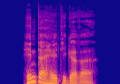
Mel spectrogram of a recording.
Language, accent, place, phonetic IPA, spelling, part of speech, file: German, Germany, Berlin, [ˈhɪntɐˌhɛltɪɡəʁə], hinterhältigere, adjective, De-hinterhältigere.ogg
- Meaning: inflection of hinterhältig: 1. strong/mixed nominative/accusative feminine singular comparative degree 2. strong nominative/accusative plural comparative degree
